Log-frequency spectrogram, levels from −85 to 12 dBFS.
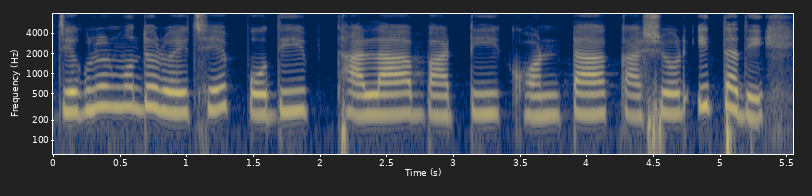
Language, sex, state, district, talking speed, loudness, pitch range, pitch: Bengali, female, West Bengal, Alipurduar, 95 wpm, -19 LUFS, 240-280 Hz, 250 Hz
